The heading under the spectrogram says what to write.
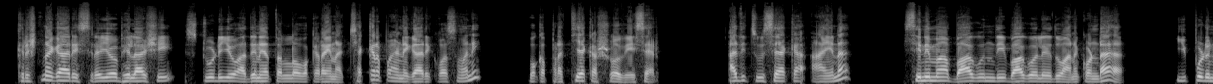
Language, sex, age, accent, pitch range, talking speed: Telugu, male, 60-79, native, 135-170 Hz, 95 wpm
